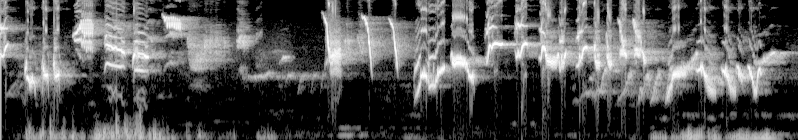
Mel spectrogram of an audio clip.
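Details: Wild white-rumped shama from forest, loud song meant to provoke rivals: rich varied phrases of whistles, rapid trills and sweeping slurred notes, dense and fast, with low thumping noises at the start and end.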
